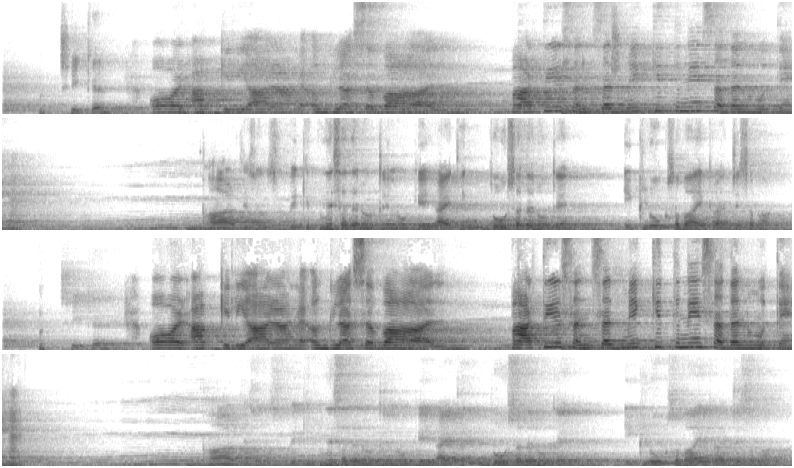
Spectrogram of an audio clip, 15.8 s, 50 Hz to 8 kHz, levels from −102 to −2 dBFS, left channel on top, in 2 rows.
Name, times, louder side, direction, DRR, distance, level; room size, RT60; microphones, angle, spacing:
voice 1, 0.7-1.1 1.8-2.2 5.6-5.9 6.2-6.3 9.7-13.6 14.1-15.6, left 2 dB, 60° left, 6 dB, 0.8 m, -40 dB
voice 2, 1.5-4.7 5.1-8.1, right 6 dB, 60° right, 13 dB, 0.4 m, -33 dB
Singing, 2.2-7.6 8.2-12.1, right 1 dB, 40° right, 1.3 m, -51 dB
9.9 x 9.6 x 4.5 m, 2.7 s
head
